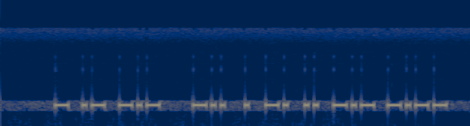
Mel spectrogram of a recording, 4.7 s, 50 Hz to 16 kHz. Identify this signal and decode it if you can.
Morse code, heard as a keyed tone, about 25 wpm, 560 Hz. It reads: TAK DENIKY
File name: Archiv / CUC194 / ok1fhi cul194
